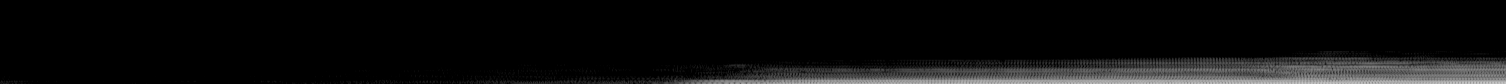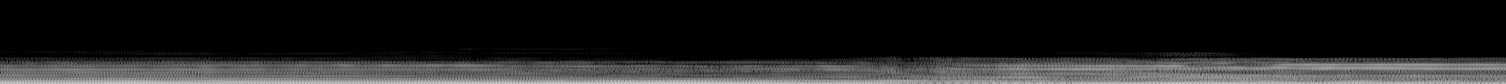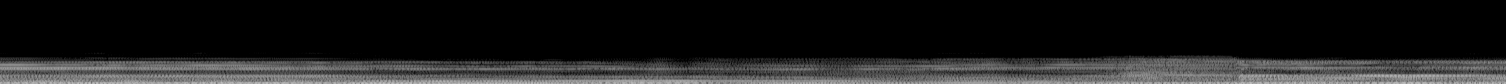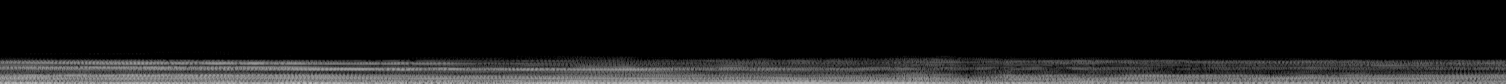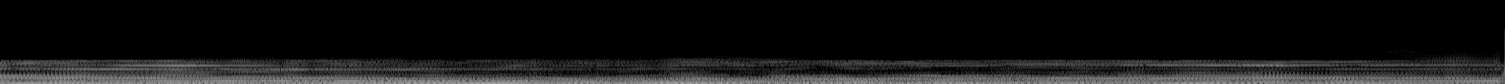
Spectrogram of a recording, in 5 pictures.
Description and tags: Intense Dark Noise
This was made from a 2-second stutter on a voice recording I was doing. I pulled it and played with it, looking for the various ways I could manipulate it. At one point it started sounding spooky and a bit dramatic. I kept going with it, and produced this.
